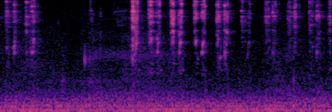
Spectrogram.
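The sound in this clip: Scissors snip hair at a barbershop in an ASMR haircut roleplay, giving a quick run of crisp, faint clicks that cluster in the second half after a quieter start.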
